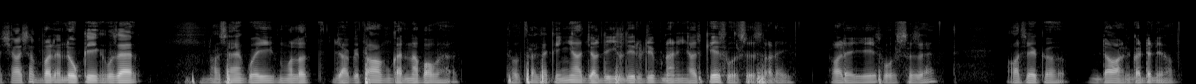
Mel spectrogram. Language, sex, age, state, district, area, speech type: Dogri, male, 60+, Jammu and Kashmir, Udhampur, rural, spontaneous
